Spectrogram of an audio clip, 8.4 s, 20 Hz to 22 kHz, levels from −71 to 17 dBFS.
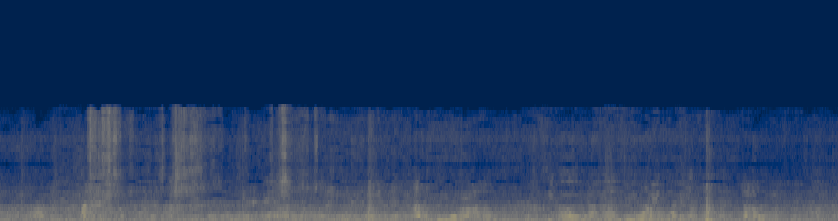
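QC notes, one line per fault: throughout: HE-AAC compression, heavy damage. Treble sounds gritty and metallic, with harmonics misaligned across the crossover. The likely cause is band replication rebuilding the top from copied lower bands, fitting roughly 12 kbps. The spectrogram shows a hard ceiling at 11.5 kHz and blocky, repeated texture above the crossover.
0.50–7.82 s: clock drift buffer slips. About seven regular clicks arrive every 1.22 s, likely from mismatched device clocks running roughly 0.1% apart, so a few dozen samples are dropped or repeated each time. The waveform shows step discontinuities, and the spectrogram shows vertical broadband lines.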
